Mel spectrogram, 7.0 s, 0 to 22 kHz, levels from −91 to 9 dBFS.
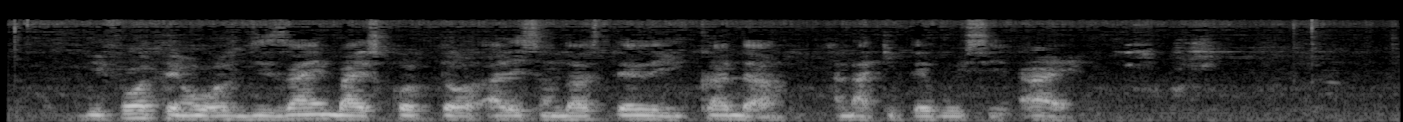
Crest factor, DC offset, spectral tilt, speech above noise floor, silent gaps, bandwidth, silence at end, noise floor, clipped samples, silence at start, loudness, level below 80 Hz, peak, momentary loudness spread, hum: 16 dB; under 0.1%; -6.5 dB/octave; 28 dB; none; 11.5 kHz; 0.45 s; -51 dBFS; under 0.1%; 0.1 s; -24 LUFS; -52 dBFS; -10 dBFS; 24 LU; none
